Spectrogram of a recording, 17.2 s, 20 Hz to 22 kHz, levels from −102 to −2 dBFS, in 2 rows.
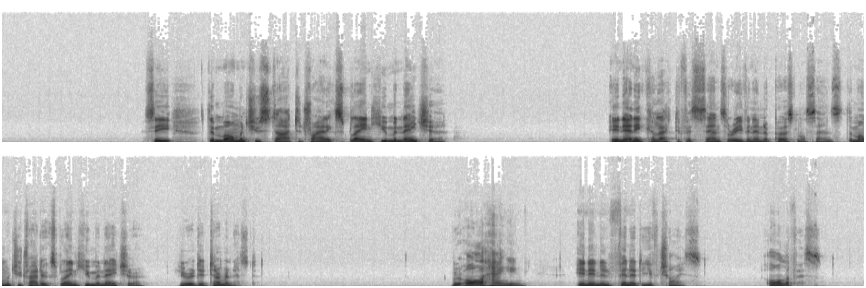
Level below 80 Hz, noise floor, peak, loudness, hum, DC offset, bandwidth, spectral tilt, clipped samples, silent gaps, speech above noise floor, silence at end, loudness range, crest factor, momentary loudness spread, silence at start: -54 dBFS; -66 dBFS; -6 dBFS; -25 LUFS; none; under 0.1%; 16.5 kHz; -5.5 dB/octave; under 0.1%; none; 42 dB; 0.45 s; 7 LU; 20 dB; 13 LU; 1.45 s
